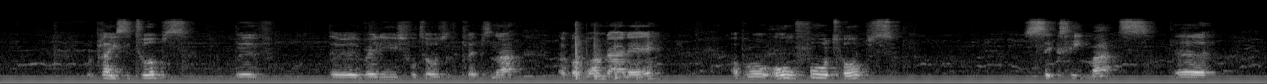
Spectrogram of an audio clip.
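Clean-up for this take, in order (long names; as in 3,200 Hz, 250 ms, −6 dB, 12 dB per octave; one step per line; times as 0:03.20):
click removal
hum removal 95.1 Hz, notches 4
echo removal 106 ms −18.5 dB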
